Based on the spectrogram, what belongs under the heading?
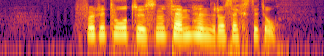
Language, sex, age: Norwegian, female, 26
